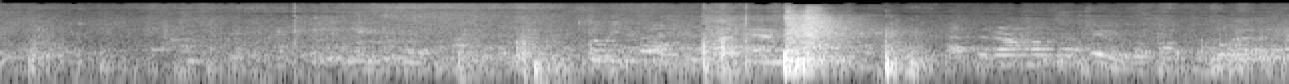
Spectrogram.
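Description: Cardboard boxes set down onto a concrete floor: two thuds about half a second apart, around four seconds in, over men's voices chatting in a large room.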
